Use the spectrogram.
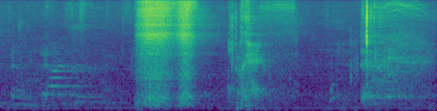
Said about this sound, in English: I'm trying not to sneeze right now.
